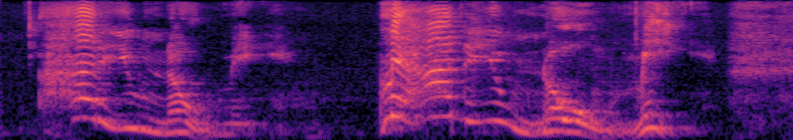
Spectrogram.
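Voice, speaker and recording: In a put-on character voice, this man hits an extremely high pitch while keeping a moderate pace. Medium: solo performance. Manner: casual, slangy.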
